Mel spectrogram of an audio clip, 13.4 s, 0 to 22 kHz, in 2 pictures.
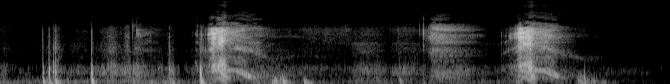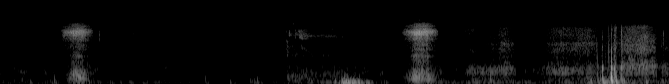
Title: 2 sneezes (F)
